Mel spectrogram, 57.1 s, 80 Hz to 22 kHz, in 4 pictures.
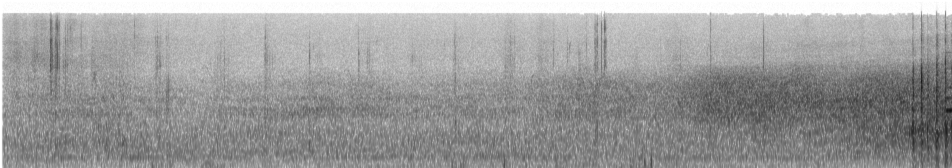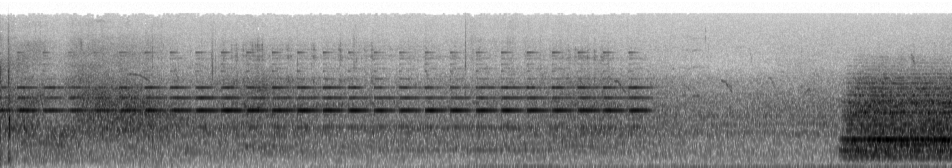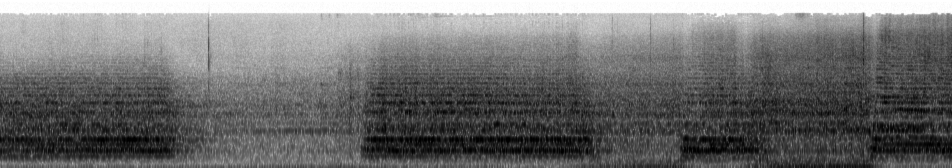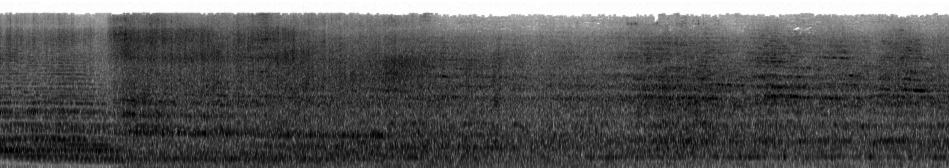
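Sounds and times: diesel locomotives rumbling: 0:00.0 - 0:57.0
railroad crossing bell ringing: 0:14.1 - 0:24.9, 0:41.1 - 0:57.0
train air horn blasts: 0:26.8 - 0:31.8, 0:34.0 - 0:37.8, 0:38.7 - 0:50.4.

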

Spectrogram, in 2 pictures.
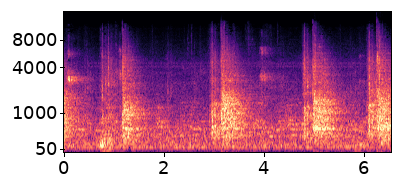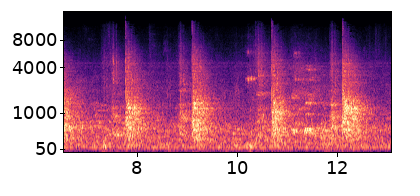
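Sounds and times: squash ball cracks off racquets and walls: 0:00.0 - 0:01.7, 0:02.9 - 0:03.9, 0:04.7 - 0:09.7, 0:10.3 - 0:11.1, 0:11.8 - 0:12.8.

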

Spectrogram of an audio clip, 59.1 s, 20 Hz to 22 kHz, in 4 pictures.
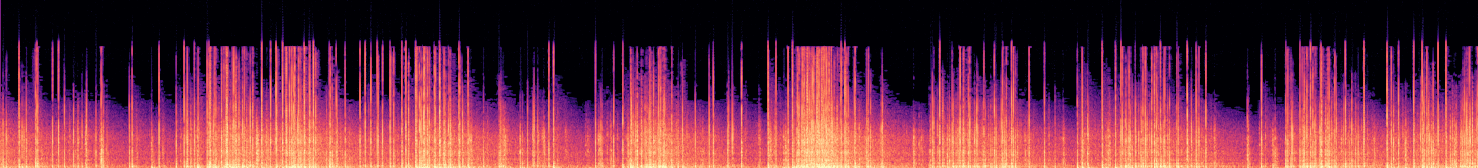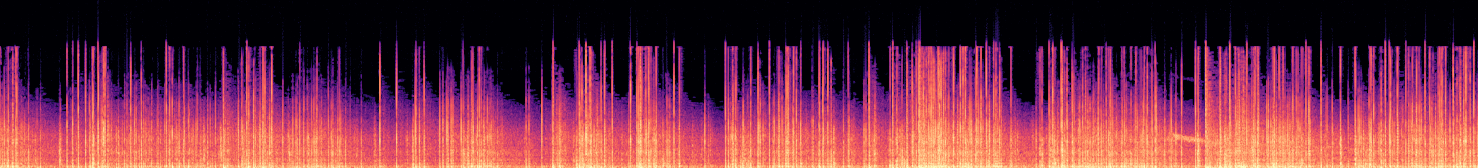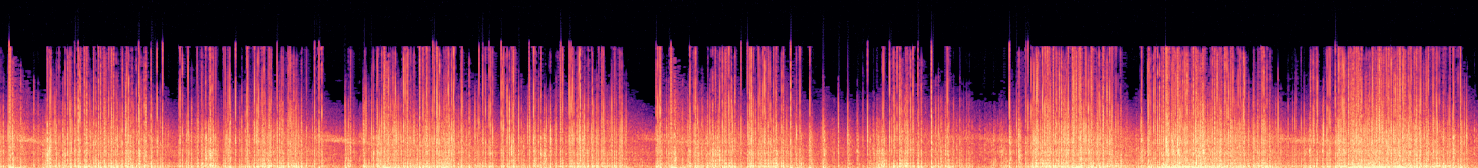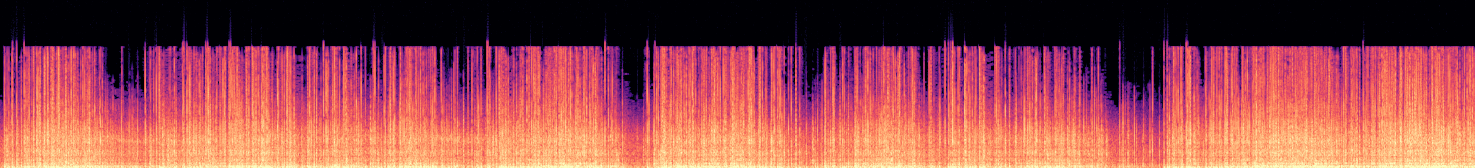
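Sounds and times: fireworks bursting: 0:00.0 - 0:59.0.

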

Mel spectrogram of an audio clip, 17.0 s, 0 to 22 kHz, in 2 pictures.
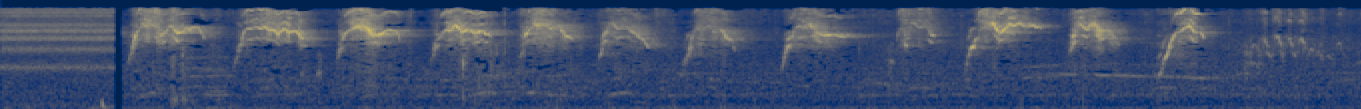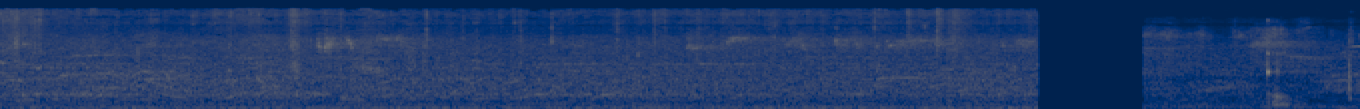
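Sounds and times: high-pitched chirping calls: 0:00.8 - 0:08.4.

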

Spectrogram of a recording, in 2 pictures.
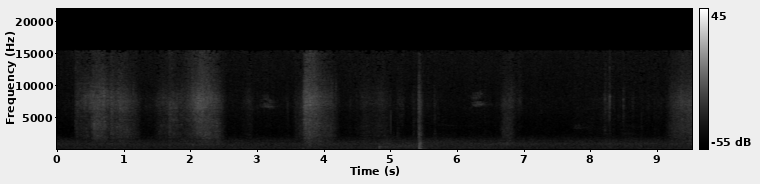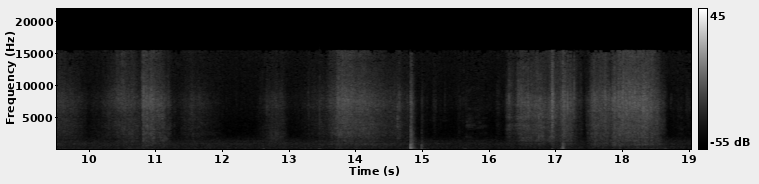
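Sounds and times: foam mats rustling and scraping: 0:00.3 - 0:07.1, 0:08.2 - 0:19.0
sharp knocks on wooden deck: 0:05.2 - 0:05.8, 0:14.8 - 0:15.2.

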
